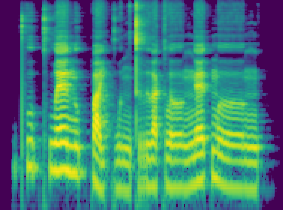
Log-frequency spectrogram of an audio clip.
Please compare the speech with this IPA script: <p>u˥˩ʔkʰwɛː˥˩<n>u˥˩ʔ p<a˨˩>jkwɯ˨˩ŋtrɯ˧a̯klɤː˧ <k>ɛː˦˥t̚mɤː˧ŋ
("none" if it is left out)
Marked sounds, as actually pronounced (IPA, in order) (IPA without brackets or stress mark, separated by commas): pʰ, n, a˨˩, ŋ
